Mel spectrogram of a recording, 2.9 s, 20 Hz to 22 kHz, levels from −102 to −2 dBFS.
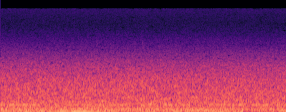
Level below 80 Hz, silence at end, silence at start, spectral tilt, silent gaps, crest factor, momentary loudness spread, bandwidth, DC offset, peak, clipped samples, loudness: -30 dBFS; 0 s; 0 s; -9.5 dB/octave; none; 12 dB; 2 LU; 6.4 kHz; under 0.1%; -12 dBFS; under 0.1%; -26 LUFS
